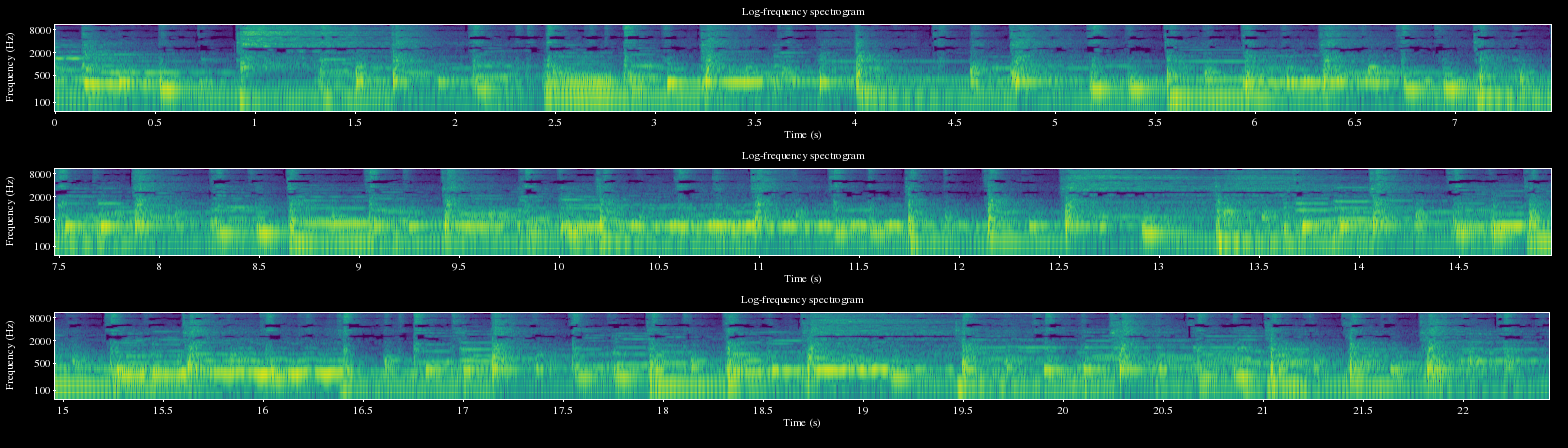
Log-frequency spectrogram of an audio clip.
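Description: Live instrumental reggae from a small steel-drum band: electric guitar and hand percussion (congas and tambourine) keep a steady groove, and a cymbal crashes about a second in, again near the middle and near the end.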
